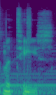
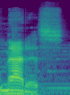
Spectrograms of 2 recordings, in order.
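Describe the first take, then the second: First: The second syllable has a long 'ee' vowel. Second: The second syllable has a short vowel. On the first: This is the correct pronunciation. The speaker calls it right. "it was made clear that was Matisse" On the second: This is the mistaken earlier pronunciation. The speaker calls it wrong. "for the longest time, I pronounced it Mattis"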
